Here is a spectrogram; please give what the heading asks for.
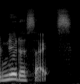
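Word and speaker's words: cnidocyte: stinging cells which are nidocites which is again also spelled with a c because latin is dumb but the anemone is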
